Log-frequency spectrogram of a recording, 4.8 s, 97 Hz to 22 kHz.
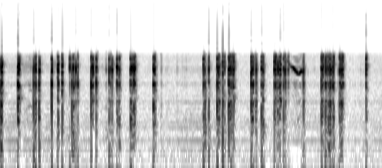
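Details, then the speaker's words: Late-1950s Japanese-built Londala tube radio after new volume control and 50C5 output tube repair; irregular bursts of harsh crackle cutting in and out when pressed; intermittent crackling, loose connection suspected. "we've got a loose connection here somewhere i guess that shouldn't be a surprise these little japanese radios are known to have bad connections in them"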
